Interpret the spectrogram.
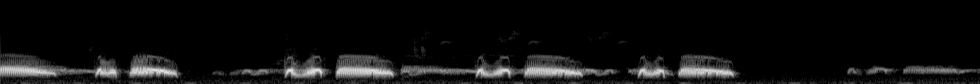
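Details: Spotted dove coos used as a lure to excite training birds, "thúc gù" and "gáy gọi" styles: strong repeated phrases of a quick double note and a longer mellow coo, trailing off into soft murmurs.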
